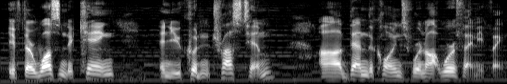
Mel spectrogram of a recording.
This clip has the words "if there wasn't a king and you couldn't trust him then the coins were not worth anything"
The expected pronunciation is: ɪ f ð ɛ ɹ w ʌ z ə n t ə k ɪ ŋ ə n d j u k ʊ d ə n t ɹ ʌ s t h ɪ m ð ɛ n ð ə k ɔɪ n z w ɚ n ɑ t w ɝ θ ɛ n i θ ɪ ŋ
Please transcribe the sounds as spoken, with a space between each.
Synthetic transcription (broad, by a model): ɪ f ð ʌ ɹ w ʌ z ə n t ə k ɪ ŋ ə n j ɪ k ʊ d n t ɹ ʌ s t h ɪ m ð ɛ n ð ə k ɔɪ n z w ɚ n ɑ t w ɝ θ ɛ n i θ ɪ ŋ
